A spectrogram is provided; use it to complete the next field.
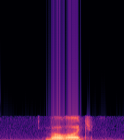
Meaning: alternative form of բլոճ (bloč)
- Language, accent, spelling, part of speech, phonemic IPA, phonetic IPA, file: Armenian, Eastern Armenian, բողոճ, noun, /boˈʁot͡ʃ/, [boʁót͡ʃ], Hy-բողոճ.ogg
